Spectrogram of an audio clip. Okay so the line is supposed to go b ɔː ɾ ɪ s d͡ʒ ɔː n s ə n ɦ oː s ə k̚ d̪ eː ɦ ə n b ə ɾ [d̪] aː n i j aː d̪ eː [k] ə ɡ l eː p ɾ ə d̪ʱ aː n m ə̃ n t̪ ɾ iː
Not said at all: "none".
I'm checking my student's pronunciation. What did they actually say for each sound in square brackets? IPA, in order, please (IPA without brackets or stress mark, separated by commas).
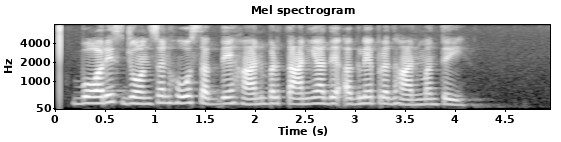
t̪, ʔ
